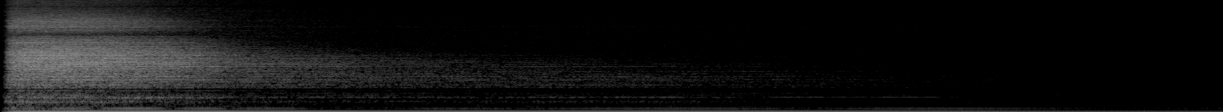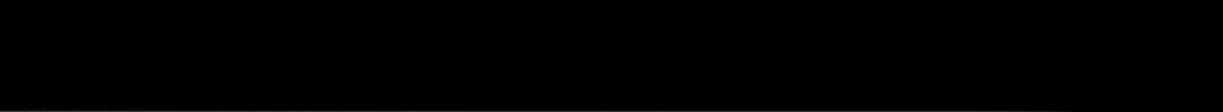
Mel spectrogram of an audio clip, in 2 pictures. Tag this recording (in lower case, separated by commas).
musical instrument, music, percussion, gong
